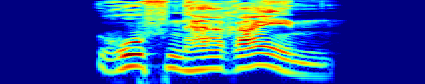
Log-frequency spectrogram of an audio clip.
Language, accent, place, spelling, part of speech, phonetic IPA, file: German, Germany, Berlin, rufen herein, verb, [ˌʁuːfn̩ hɛˈʁaɪ̯n], De-rufen herein.ogg
- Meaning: inflection of hereinrufen: 1. first/third-person plural present 2. first/third-person plural subjunctive I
